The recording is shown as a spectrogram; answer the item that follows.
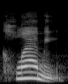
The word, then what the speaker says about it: clammy: adjective as you say the stress goes on the first syllable clammy it's cold and damp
